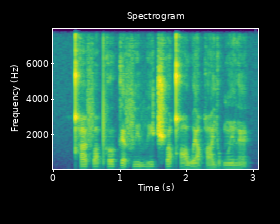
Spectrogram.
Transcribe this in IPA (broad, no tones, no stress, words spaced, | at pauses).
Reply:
qʰifɑpʰɤkɛ fi βit͡ʃʰoqʰɑ wɛqɛ joɡʷĩðɛ̃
